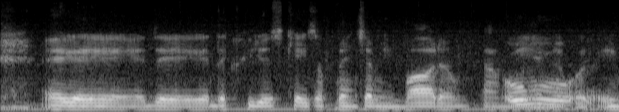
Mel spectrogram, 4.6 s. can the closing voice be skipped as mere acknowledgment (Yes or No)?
Yes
